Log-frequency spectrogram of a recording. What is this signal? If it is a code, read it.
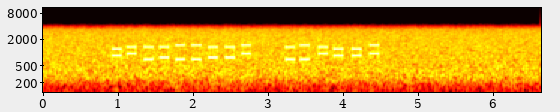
DTMF, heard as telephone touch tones, dialled by hand, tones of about 110 ms, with phone line noise. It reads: 70253355# 23077#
